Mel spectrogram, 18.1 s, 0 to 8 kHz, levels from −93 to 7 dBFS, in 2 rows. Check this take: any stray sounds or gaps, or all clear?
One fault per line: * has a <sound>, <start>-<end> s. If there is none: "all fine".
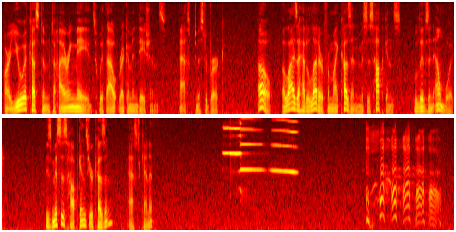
* has a squeak, 13.4-15.0 s
* has a laugh, 16.3-17.8 s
